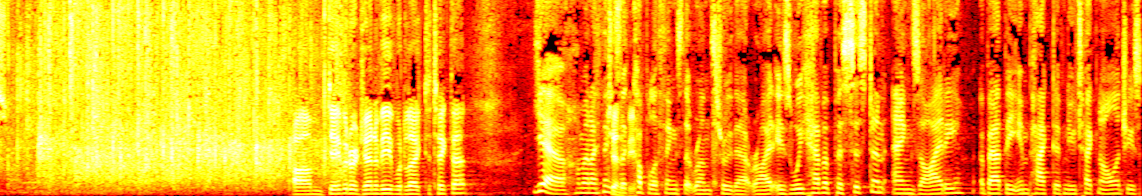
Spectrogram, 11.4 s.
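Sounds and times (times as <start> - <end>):
audience applause: 0.0 - 4.1
speech: 2.9 - 11.4.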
